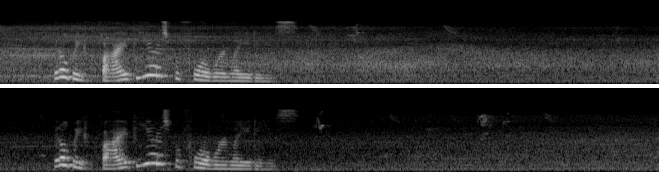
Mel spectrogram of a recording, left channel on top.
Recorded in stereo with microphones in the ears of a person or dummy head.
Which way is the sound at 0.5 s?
50° left (ahead or behind).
